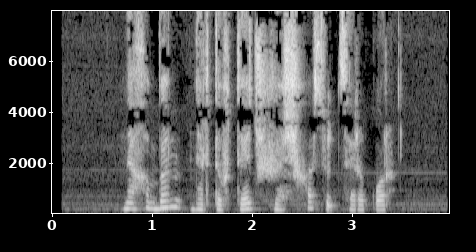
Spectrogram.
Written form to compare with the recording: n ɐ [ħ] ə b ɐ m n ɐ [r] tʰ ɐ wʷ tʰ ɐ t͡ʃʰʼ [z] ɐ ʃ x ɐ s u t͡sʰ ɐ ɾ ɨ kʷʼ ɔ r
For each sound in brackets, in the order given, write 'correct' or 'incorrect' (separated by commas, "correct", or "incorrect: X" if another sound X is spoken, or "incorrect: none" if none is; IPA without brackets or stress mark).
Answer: incorrect: χ, correct, incorrect: ʒ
